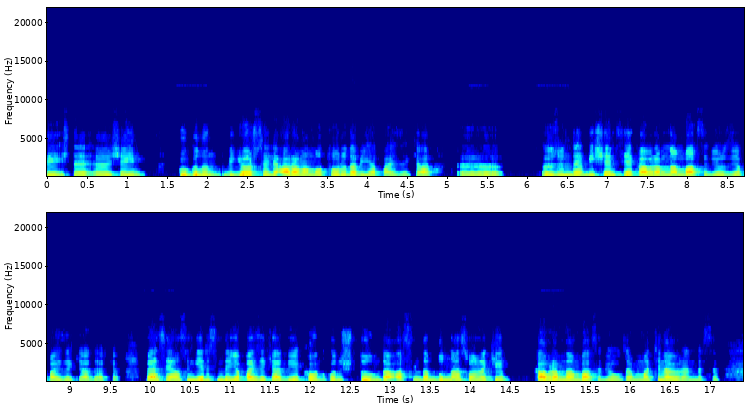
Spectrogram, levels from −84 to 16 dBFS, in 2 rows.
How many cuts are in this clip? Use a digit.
0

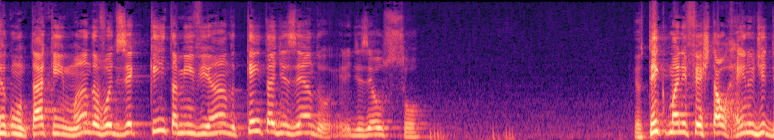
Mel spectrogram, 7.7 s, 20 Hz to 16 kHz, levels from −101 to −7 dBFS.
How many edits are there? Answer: 1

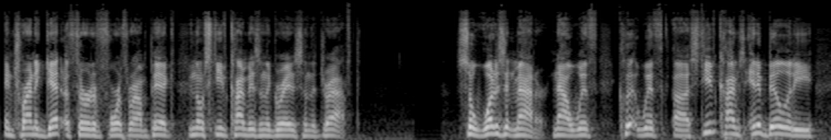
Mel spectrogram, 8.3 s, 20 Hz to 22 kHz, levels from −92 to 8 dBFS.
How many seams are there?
2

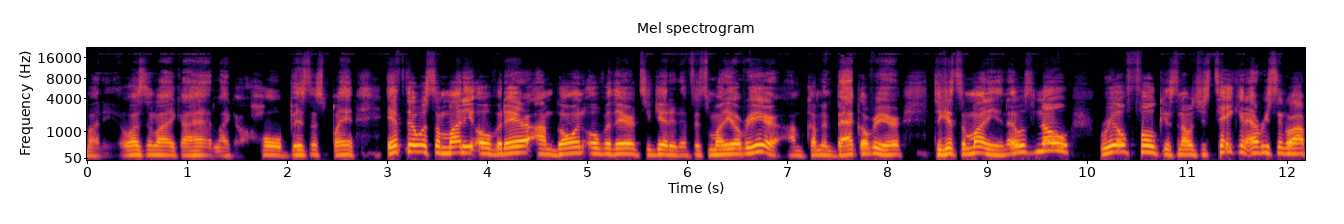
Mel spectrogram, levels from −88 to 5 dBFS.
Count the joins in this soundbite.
0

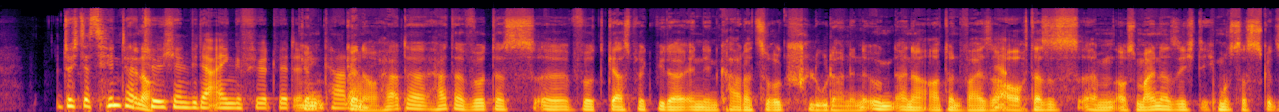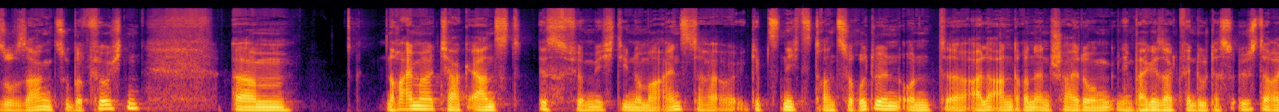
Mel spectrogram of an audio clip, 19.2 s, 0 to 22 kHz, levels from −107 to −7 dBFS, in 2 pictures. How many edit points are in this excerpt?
2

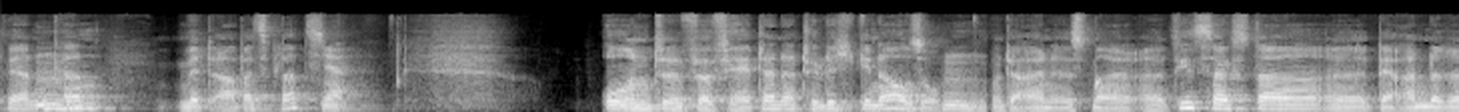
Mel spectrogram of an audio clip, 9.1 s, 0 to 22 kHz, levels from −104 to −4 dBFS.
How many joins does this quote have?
2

